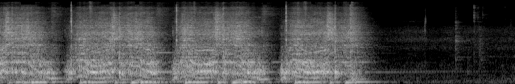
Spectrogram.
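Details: V8 with Quadrajet carburetor, batteries swapped, cranking while dumping fuel out of carburetor top: starter churns in lumpy surges without firing, then stops; owner suspects fuel pump over-supplying.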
